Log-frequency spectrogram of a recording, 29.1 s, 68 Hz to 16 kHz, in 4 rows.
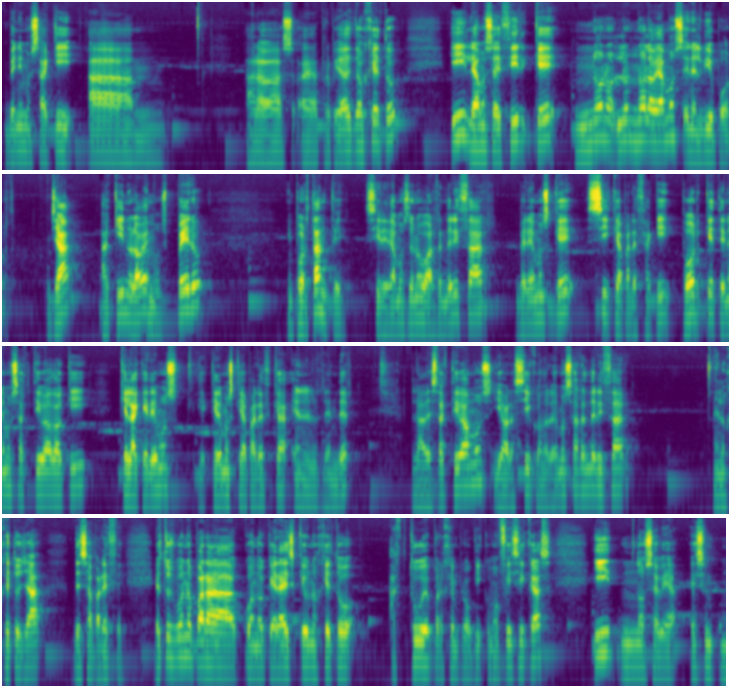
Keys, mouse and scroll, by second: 3.5 click, 7.4 click, 11.6 click, 11.9 click, 18.8 click, 19.9 click.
